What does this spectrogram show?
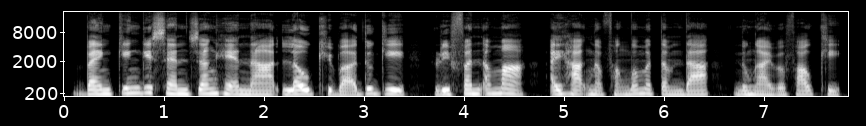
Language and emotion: Manipuri, happy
